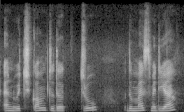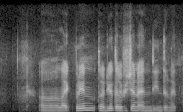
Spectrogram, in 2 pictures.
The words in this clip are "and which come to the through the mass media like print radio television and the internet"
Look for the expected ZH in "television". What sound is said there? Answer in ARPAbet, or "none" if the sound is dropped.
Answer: SH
